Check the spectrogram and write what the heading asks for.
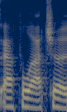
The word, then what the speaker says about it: Appalachia: And if I forgot to ask, you know, is is Appalachia, is that the right way to say it? Yes. Yeah, you nailed it. Okay. I grew up saying the Appalachian Mountains cuz I'm from the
